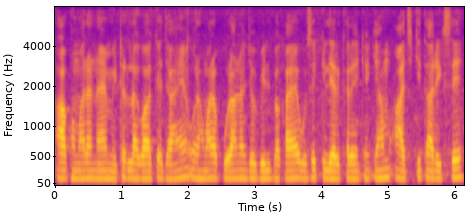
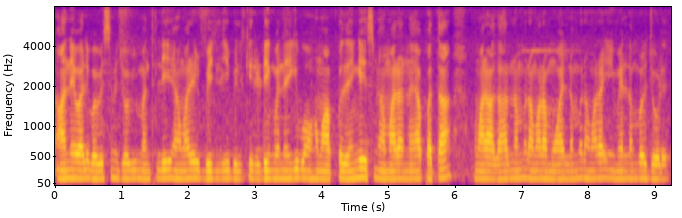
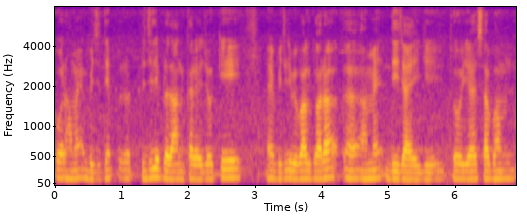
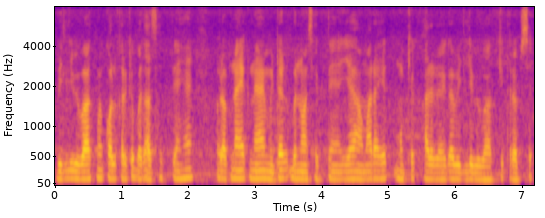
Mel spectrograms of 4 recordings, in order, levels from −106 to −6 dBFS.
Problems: none marked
